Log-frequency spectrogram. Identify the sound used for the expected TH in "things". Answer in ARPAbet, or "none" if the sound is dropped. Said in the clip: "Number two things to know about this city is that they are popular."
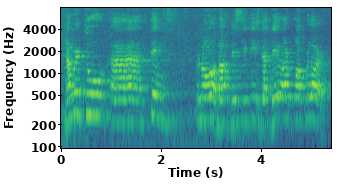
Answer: T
